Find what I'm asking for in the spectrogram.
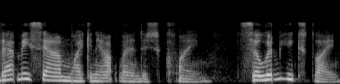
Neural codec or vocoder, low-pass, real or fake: codec, 24 kHz, 0.9 kbps, WavTokenizer, medium speech release version 1; 7.2 kHz; fake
